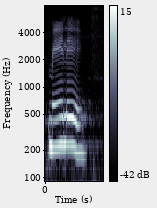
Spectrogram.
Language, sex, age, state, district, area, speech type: Tamil, female, 18-30, Tamil Nadu, Thanjavur, rural, read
